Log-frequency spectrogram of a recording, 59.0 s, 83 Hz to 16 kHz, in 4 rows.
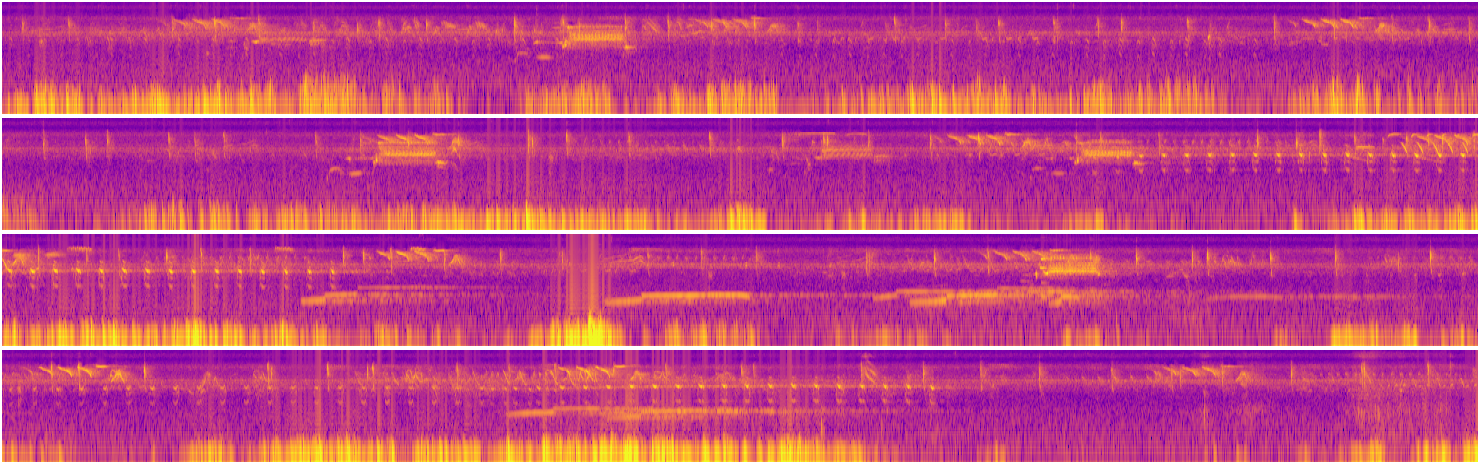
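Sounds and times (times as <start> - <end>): wind rumble on microphone: 0.0 - 15.2, 15.8 - 24.8, 27.6 - 38.8, 42.7 - 53.3, 56.1 - 59.0
rapid pulsed bird call: 4.6 - 6.6, 22.4 - 59.0.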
